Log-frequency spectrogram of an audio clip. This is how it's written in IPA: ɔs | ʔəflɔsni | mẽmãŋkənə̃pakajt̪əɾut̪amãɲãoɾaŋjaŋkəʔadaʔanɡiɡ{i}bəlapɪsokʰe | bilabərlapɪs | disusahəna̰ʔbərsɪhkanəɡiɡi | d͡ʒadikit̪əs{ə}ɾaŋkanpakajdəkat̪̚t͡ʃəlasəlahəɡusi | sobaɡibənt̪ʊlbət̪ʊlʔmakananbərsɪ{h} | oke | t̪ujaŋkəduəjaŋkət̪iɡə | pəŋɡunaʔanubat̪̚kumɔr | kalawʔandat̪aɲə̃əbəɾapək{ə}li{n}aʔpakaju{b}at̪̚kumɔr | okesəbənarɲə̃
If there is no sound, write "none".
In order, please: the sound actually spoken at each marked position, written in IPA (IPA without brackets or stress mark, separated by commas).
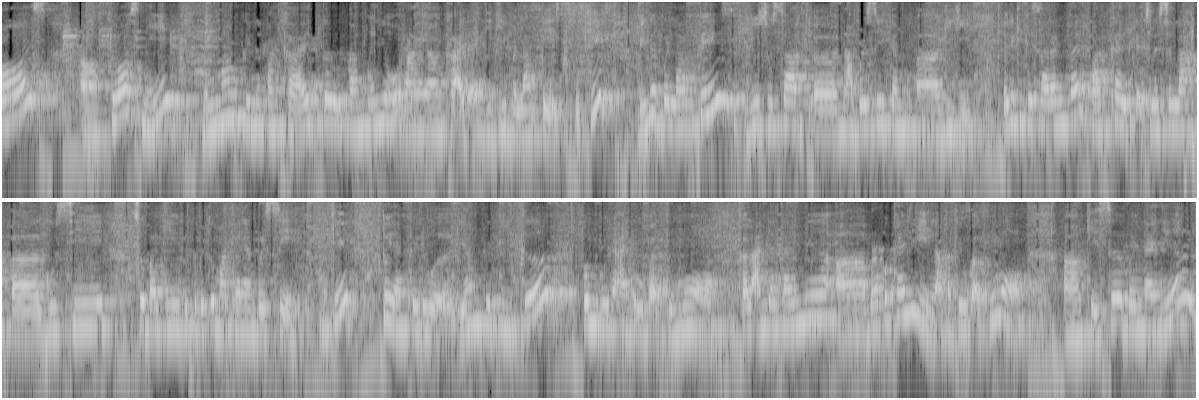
i, a, h, a, n, b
